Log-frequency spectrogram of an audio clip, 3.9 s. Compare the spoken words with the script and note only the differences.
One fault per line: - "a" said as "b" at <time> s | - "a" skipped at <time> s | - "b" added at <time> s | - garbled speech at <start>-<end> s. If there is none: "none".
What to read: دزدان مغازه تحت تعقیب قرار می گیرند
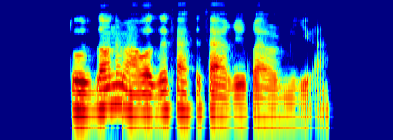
none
